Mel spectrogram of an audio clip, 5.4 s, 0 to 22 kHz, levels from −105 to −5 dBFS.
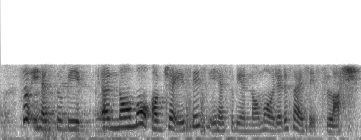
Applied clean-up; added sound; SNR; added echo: none; none; none; reverberation time 0.5 s.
